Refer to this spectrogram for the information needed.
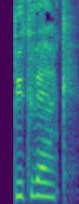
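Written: BYGVÆRKER

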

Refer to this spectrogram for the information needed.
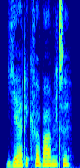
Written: hjertekvababbelse

